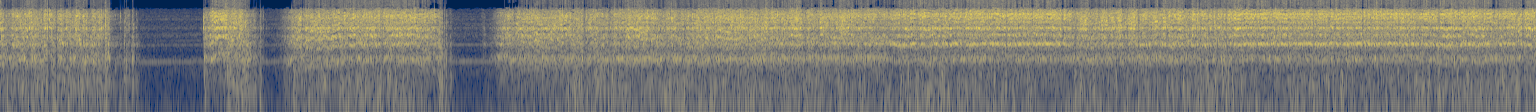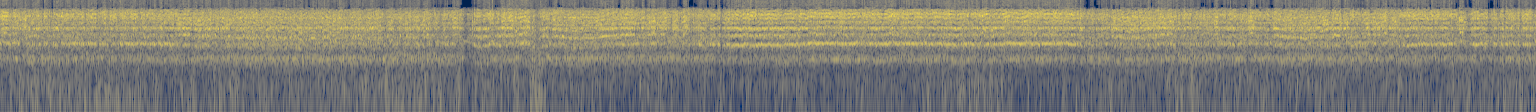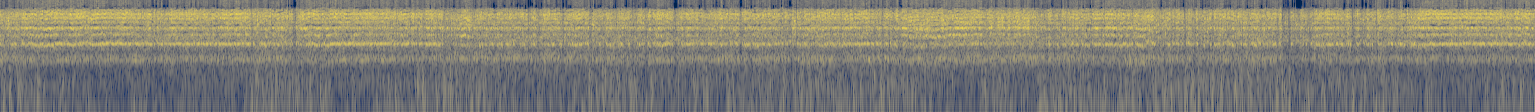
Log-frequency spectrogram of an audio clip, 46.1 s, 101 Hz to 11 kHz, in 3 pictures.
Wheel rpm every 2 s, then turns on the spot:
110, 140, 110, 200, 220, 230, 230, 230, 230, 210, 220, 220, 220, 220, 230, 230, 230, 230, 230, 230, 230, 230, 230.
none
